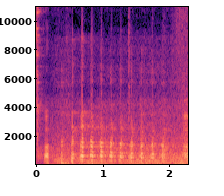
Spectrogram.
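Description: Men laughing hard, a rapid run of voiced laughs.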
